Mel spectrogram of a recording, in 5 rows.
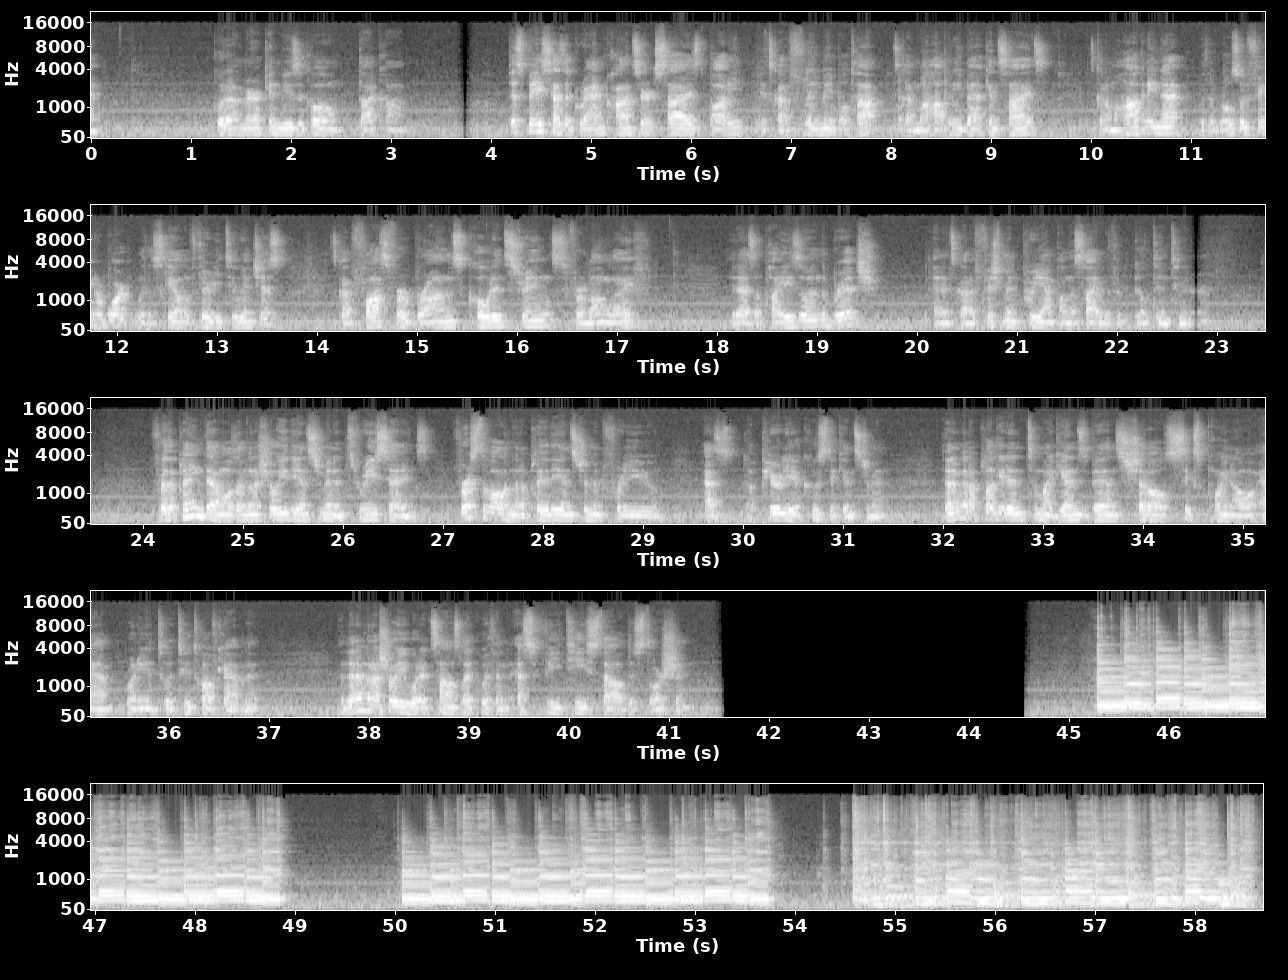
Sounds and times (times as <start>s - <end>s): Speech: 0.0s - 0.2s, 1.2s - 3.2s, 4.2s - 17.4s, 18.1s - 23.0s, 24.1s - 37.0s, 37.7s - 41.3s.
